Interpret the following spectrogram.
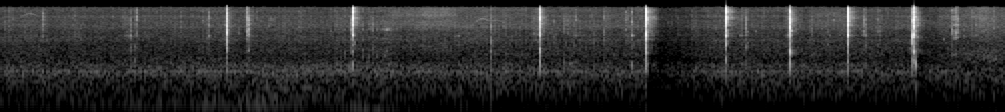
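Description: Hand-squeezed PVC pipe cutter biting through a plastic sprinkler riser, a series of sharp clicks that come more regularly in the second half, roughly every two-thirds of a second, as one riser section is cut off.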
